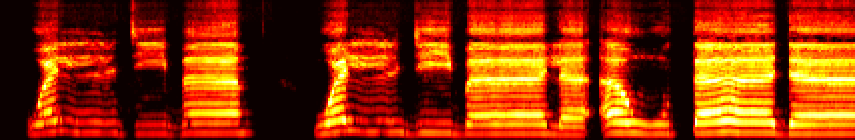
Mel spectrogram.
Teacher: kita bunyi lam tu bagi jelas. Jangan lantunkan lam tu balik.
